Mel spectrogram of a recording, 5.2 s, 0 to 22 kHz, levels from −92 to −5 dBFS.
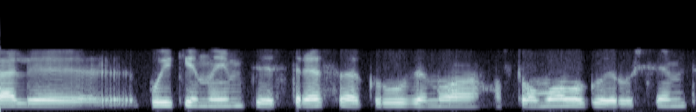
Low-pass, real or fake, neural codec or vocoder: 3.6 kHz; real; none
